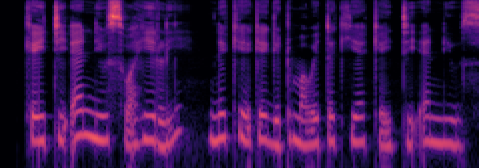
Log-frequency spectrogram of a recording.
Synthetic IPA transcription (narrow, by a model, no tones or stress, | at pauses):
keitiʔɛnjuswa̰ɦili | nekekeɡetumawetekʰiɛkeitiʔɛnjus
